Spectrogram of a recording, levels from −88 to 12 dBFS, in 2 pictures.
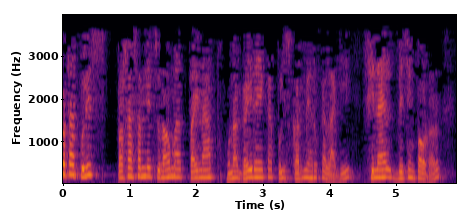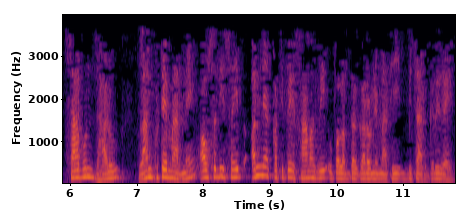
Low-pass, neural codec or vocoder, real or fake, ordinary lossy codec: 3.6 kHz; none; real; MP3, 16 kbps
